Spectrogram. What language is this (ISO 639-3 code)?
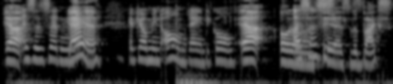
dan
